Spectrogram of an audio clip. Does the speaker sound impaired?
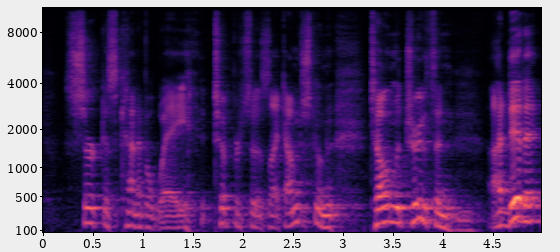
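No.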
